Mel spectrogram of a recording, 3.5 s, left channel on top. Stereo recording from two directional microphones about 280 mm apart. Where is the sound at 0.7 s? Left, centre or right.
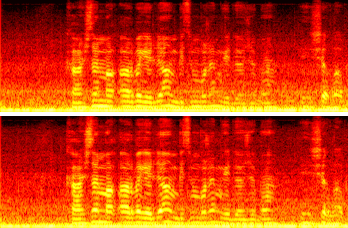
Right.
